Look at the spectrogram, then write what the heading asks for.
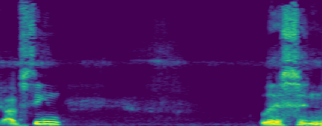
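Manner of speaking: usual speaking voice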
